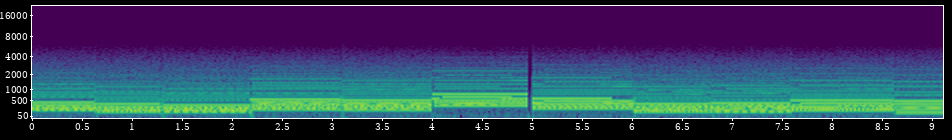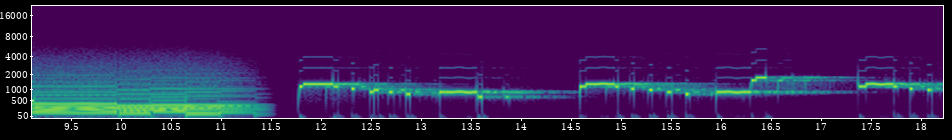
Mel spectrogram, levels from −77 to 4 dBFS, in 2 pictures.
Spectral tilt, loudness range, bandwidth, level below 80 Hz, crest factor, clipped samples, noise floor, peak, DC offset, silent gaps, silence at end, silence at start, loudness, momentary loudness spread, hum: -11 dB/octave; 4 LU; 5 kHz; -50 dBFS; 12 dB; under 0.1%; -41 dBFS; 0 dBFS; under 0.1%; none; 0 s; 0 s; -13 LUFS; 8 LU; none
